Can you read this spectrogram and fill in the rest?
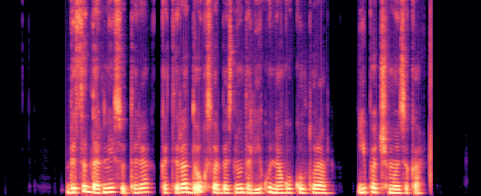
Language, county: Lithuanian, Vilnius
